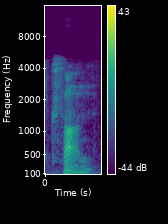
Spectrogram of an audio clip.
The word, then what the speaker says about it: Chthon: But Pherecydes also speaks of three principles of the world, of Kronos, of Zeus, and of Chthon. Chthon is spelled C-H-T-H-O-N.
